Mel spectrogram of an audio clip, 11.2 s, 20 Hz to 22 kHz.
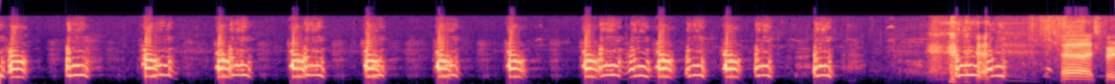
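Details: Treeing coonhounds Rocky and Tonka, raccoon hunting in Idaho, 2011, in the middle of the day; a steady run of short, ringing barks about once a second, quickening near the end, then a closing burst of voices and handling noise.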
